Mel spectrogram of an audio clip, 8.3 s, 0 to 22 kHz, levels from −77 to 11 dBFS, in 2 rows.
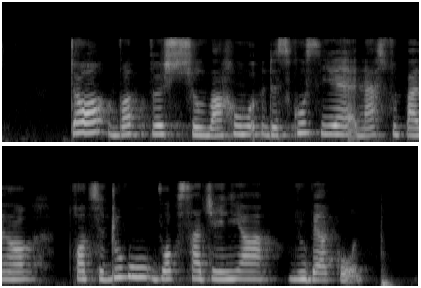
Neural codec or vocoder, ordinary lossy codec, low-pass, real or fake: codec, 16 kHz, 1 kbps, FunCodec, trained on Chinese and English, 50 frames a second; AAC, 48 kbps; 7.2 kHz; fake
